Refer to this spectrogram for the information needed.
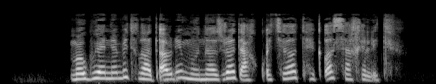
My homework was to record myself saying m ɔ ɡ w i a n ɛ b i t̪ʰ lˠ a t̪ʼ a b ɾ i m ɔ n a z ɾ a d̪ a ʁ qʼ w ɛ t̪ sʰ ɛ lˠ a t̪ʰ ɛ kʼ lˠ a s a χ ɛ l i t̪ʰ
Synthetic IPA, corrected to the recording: m ɔ ɡ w i a n ɛ b i t̪ʰ lˠ a t̪ʼ a v ɾ i m ɔ n a z ɾ a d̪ a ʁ kʼ w ɛ t̪ sʰ ɛ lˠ a t̪ʰ ɛ kʼ lˠ a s a χ ɛ l i t̪ʰ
